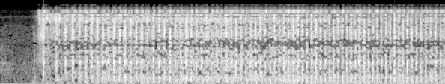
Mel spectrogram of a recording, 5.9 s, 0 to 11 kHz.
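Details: Homemade compressed-air engine on its first start (1-inch stroke, steel cylinder, aluminum piston and rod, brass flywheel, valve shaft/crankshaft): catches and settles into a rapid, lumpy chuff with uneven beats; early valve timing and an unbalanced flywheel make it run rough.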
